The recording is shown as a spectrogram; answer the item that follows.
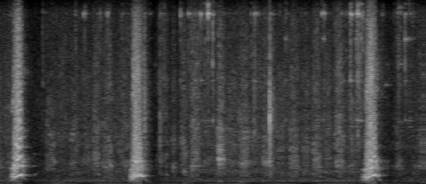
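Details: Dogs playing at a dog camp, among them Tetra the Husky, Myla the Red Lab and guests Cole, Gypsy and Gracie: three sharp, loud single barks about a second or two apart, with soft rustling and faint background noise between them.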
